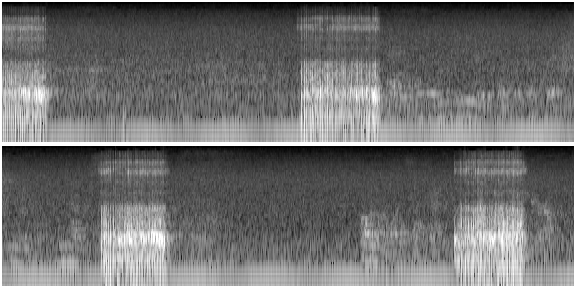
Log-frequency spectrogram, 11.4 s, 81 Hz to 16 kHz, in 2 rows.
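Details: Regular rasping snores, about 17 a minute, during sleep over a steady low room hum, recorded on a Flip Video camcorder; snoring.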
